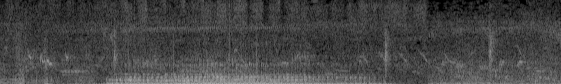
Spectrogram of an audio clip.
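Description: A bull Asian elephant in musth gives one low, rumbling call. It starts about a second in and lasts about three seconds.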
